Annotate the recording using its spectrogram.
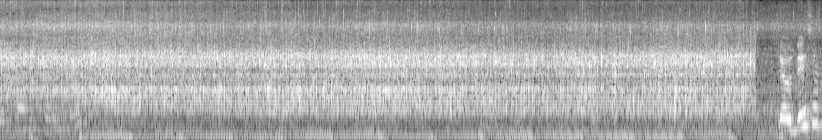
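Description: Yogurt-marinated boneless chicken sizzling loudly in hot oil in a pot as it is added, a steady frying hiss that cuts off suddenly near the end.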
